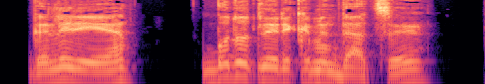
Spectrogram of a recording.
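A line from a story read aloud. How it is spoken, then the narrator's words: Calm inquiry. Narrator (Russian): спокойно осведомился премьер-адмирал Харрис Басадж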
